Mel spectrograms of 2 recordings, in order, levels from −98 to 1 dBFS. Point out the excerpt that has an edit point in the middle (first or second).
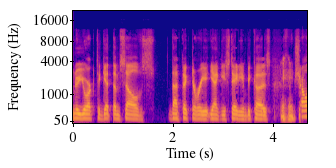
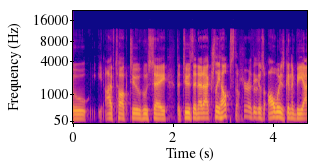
second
